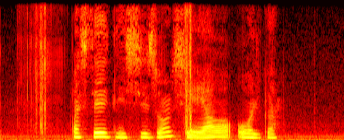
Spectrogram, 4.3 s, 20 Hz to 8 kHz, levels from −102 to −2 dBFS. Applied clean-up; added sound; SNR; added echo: none; Crack; 17 dB; none.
